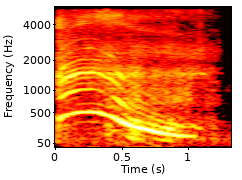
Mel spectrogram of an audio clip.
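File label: female yum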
